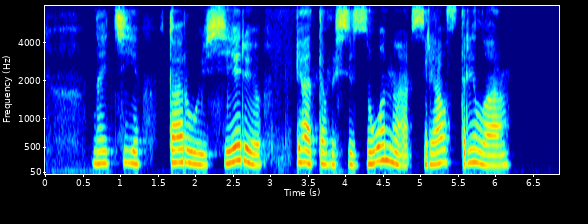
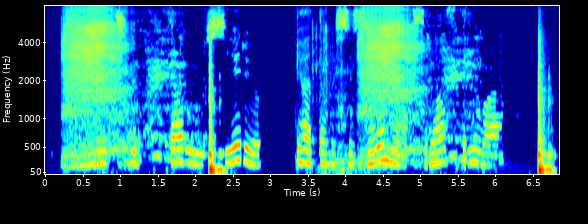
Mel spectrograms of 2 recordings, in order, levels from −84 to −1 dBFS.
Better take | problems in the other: first | noise reduction (classical method spectral subtraction)

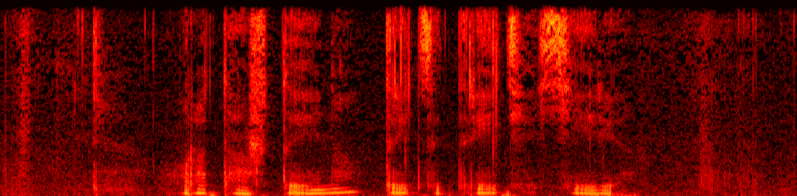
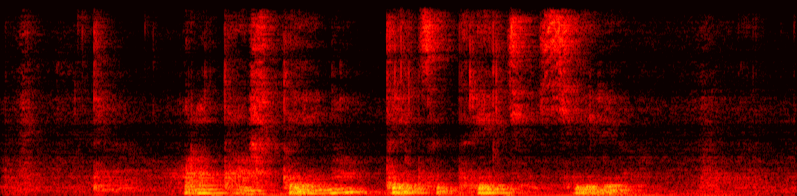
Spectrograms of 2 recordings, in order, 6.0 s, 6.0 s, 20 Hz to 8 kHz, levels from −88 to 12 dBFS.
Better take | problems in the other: first | room echo; dies away in 2.6 s

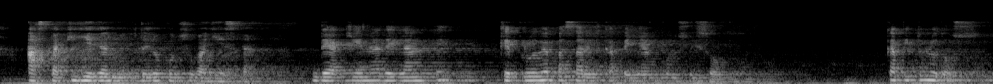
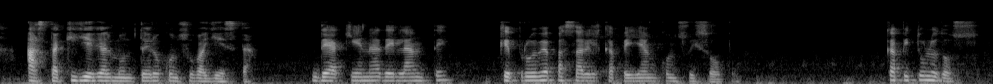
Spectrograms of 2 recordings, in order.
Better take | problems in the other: second | room echo; dies away in 2.6 s

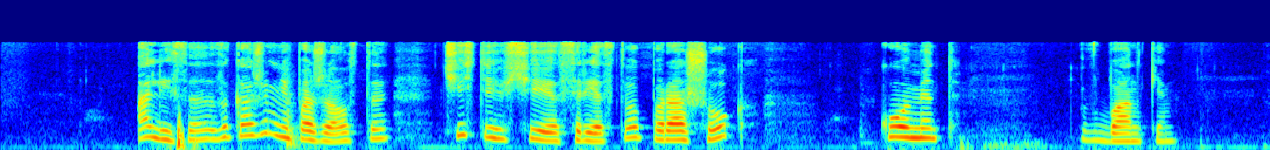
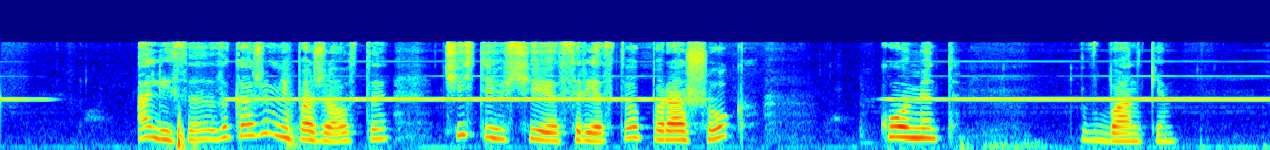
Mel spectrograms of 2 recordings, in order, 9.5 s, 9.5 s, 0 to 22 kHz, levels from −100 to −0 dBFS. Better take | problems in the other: first | background sound (Wind instrument, woodwind instrument); 12 dB below the speech

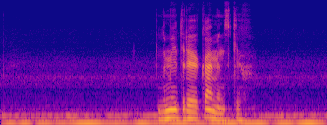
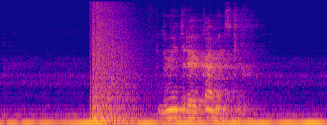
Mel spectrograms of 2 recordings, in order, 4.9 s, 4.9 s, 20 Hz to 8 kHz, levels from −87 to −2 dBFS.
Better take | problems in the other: first | background sound (Boom); 4 dB below the speech // room echo; dies away in 1.1 s

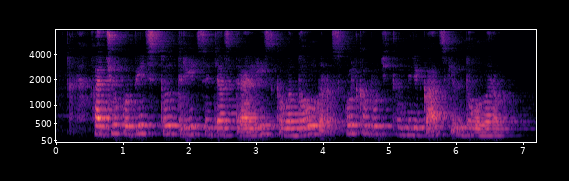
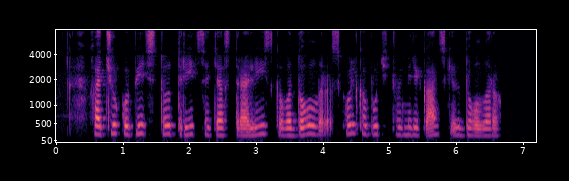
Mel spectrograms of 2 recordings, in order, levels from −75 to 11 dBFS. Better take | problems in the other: second | room echo; dies away in 0.8 s

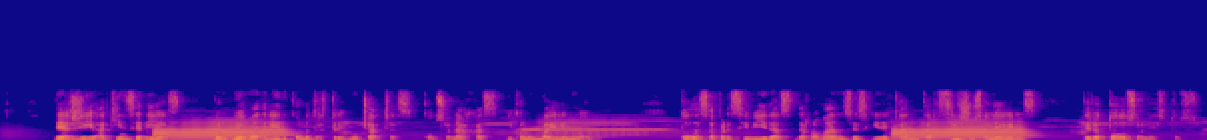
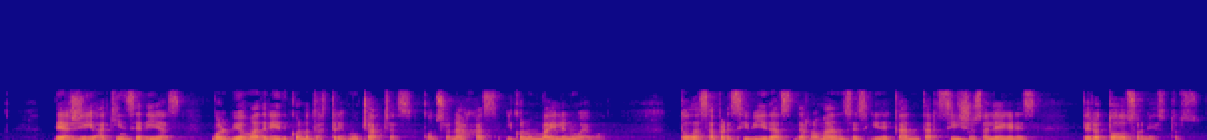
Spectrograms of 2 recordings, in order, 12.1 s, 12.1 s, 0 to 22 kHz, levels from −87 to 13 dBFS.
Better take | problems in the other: second | noise reduction (classical method log-MMSE)

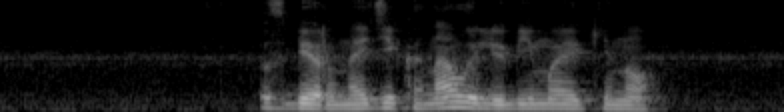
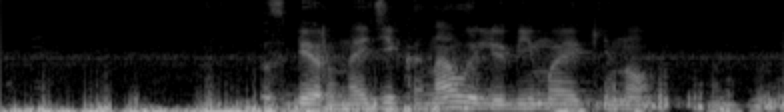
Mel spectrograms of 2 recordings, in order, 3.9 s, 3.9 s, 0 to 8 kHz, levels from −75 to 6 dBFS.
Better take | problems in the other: first | background sound (Wind); 5 dB above the speech

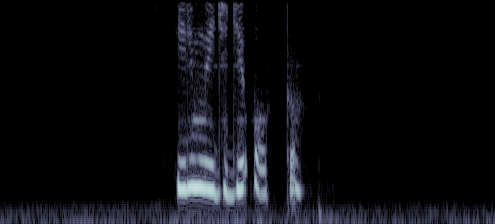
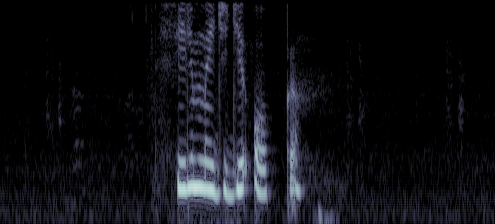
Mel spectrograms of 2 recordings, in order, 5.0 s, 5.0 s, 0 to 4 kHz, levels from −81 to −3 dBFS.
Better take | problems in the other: second | noise reduction (neural diffusion model UNIVERSE++)

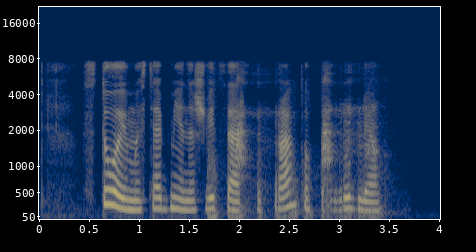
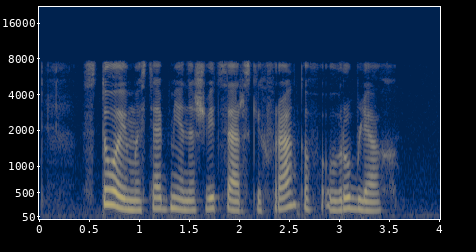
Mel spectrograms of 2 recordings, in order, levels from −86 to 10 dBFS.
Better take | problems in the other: second | noise reduction (neural mask model RNNoise)

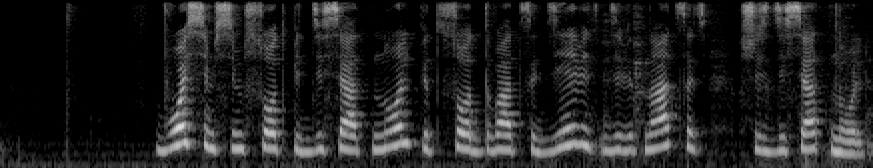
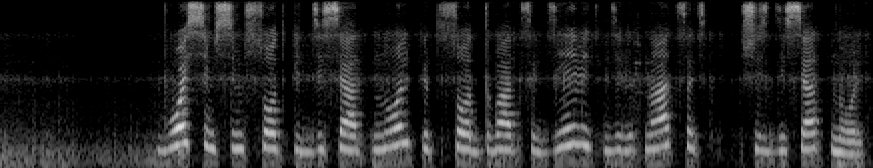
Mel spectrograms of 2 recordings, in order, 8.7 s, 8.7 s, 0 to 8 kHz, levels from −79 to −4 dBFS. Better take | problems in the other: first | noise reduction (neural mask model RNNoise)

